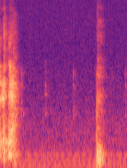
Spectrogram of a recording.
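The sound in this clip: Throat clearing: two short, rough, gravelly bursts about two seconds apart, the first longer and fuller, separated by near quiet.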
